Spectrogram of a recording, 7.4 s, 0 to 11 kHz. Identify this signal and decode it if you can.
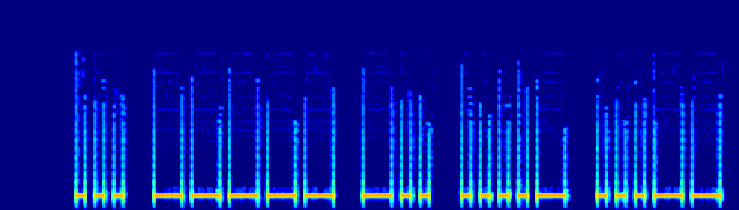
Morse code, heard as a keyed tone, about 13 wpm, 800 Hz. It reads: S0D43
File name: LEZIONI / 9 28 12wpm 2351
